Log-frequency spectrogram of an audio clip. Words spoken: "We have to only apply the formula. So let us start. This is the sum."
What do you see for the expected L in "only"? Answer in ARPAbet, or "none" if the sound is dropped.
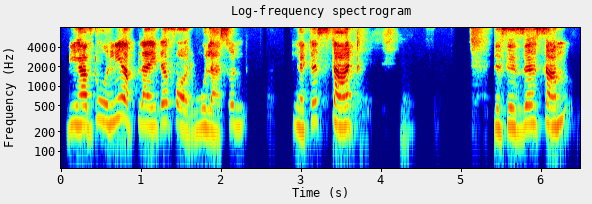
L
